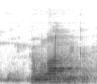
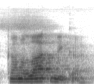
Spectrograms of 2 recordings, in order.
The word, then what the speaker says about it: Kamalatmika: They're all Yeah, the last, it's Mika, it's not Mika, it's Mika. Kamalatmika. Kamalatmika. All right. I mean, we're exaggerating. People don't say it quite to that extent, but it's a softer.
